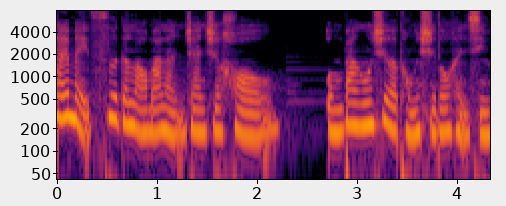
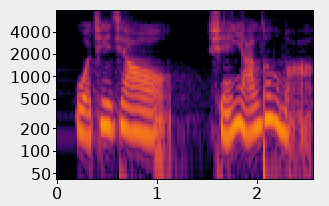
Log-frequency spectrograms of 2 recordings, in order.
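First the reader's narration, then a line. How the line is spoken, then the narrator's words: Sighing. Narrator (Chinese): 我叹气说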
